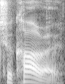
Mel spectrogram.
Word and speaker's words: Turaco: How do you say it? Turaco. Blue Turaco. Blue Turaco. Yeah. Blue Turaco. Yeah, Blue Turaco, like Turaco.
